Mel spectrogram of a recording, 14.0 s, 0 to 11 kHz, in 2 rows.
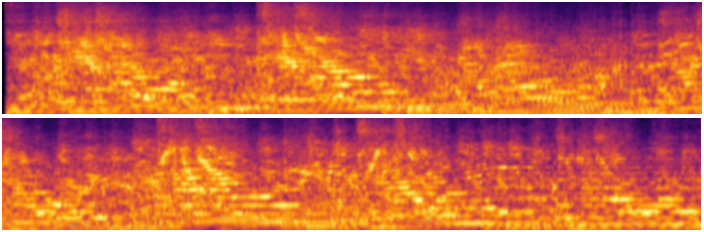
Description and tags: Arp Fsharp A E B 120bpm
I created these perfect Arpeggio Loops using my Yamaha PSR463 Synthesizer, my ZoomR8 portable Studio and Audacity.
loop, music, synthesizer, synth, Arpeggio, BPM, 120, rhythmic, electronic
